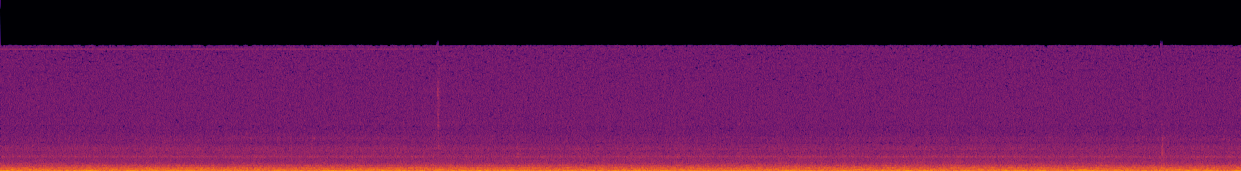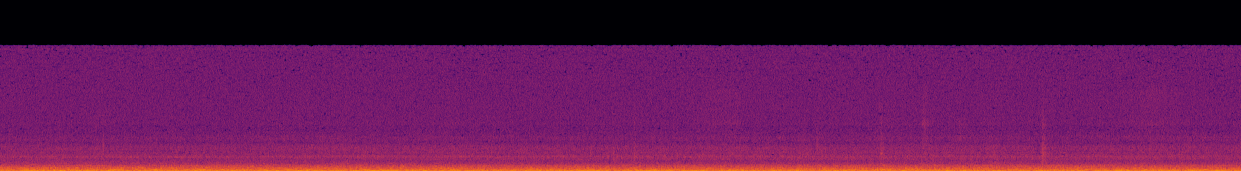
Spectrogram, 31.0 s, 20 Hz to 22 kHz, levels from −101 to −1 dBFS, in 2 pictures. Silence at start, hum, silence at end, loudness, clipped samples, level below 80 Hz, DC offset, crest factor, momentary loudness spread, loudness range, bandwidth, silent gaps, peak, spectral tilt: 0 s; none; 0 s; -33 LUFS; under 0.1%; -38 dBFS; under 0.1%; 12 dB; 2 LU; 1 LU; 16.5 kHz; none; -18 dBFS; -7 dB/octave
